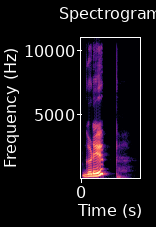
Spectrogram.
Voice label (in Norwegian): "gløp", hemsedalsmaalet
